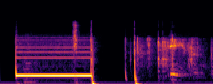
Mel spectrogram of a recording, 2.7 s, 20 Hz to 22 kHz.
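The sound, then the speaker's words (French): A telephone call to a TV station is dialed: one steady electronic tone lasting about a second rings out, then voices talk after it. “Et après, on appelle TF1.”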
